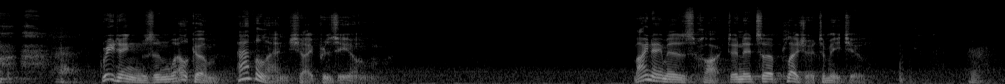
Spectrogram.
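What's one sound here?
An elderly man speaks politely and calmly.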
